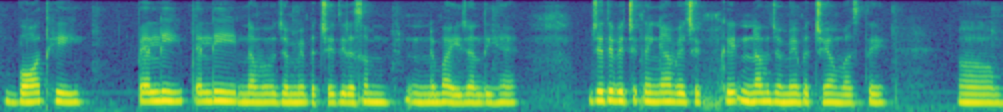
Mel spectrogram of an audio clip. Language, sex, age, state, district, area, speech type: Punjabi, female, 30-45, Punjab, Ludhiana, urban, spontaneous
